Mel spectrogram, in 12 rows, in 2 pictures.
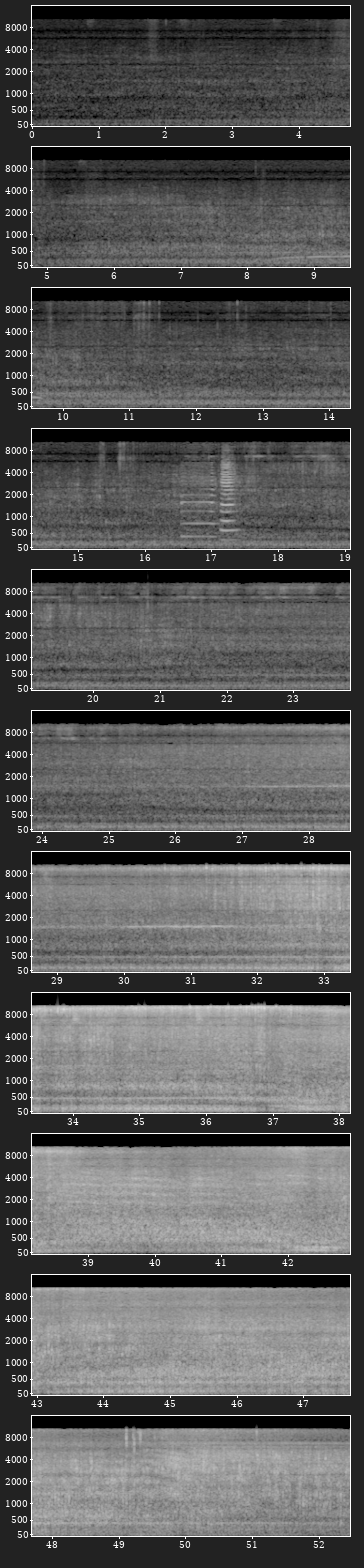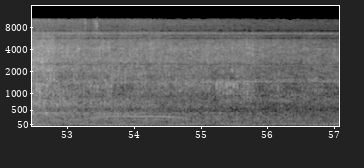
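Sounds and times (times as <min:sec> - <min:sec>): diesel locomotives at full throttle: 0:00.0 - 0:57.0
two-tone train horn: 0:16.5 - 0:17.7.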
